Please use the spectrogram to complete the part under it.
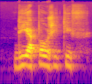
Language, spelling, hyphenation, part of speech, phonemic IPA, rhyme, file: Dutch, diapositief, dia‧po‧si‧tief, noun, /ˌdi.aː.poː.ziˈtif/, -if, Nl-diapositief.ogg
- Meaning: slide, diapositive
